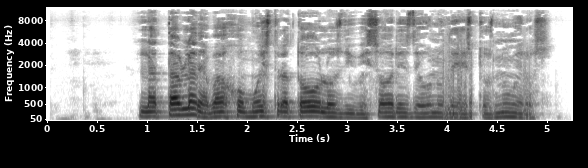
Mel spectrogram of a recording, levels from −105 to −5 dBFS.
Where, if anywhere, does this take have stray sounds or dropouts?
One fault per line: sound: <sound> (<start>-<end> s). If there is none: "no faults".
no faults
